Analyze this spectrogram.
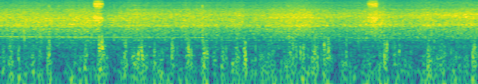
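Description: Wind rushes and buffets loudly against a glider's canopy.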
